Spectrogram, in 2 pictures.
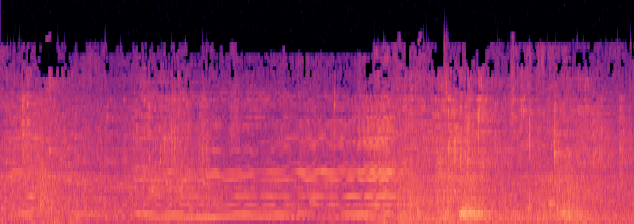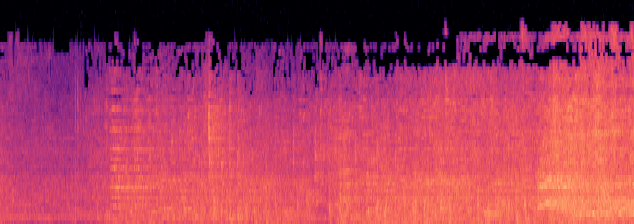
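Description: A film battle-scene soundtrack played over hall loudspeakers: a cavalry charge of galloping horses with whinnies, mixed with music and voices, growing louder towards the end.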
